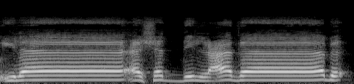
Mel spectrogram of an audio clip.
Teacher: مد منفصل يعني يمد من 4 إلى 5 حركات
